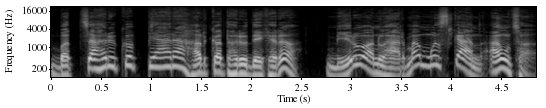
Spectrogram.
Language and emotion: Nepali, happy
